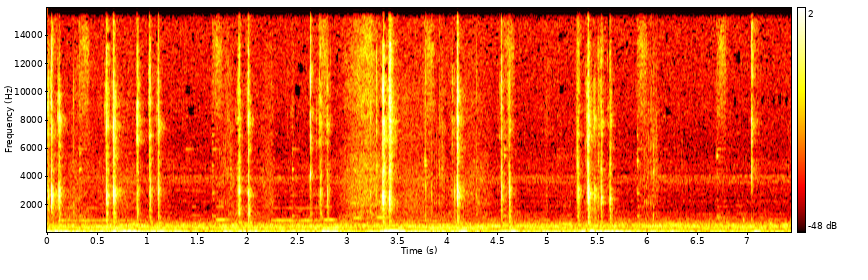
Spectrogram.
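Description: Steady clicking of keys on a computer keyboard as a name is typed, irregular close taps over a low constant background hum, with no talk.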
